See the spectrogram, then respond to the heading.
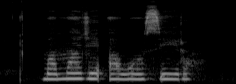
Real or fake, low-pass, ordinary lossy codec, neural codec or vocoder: real; none; none; none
